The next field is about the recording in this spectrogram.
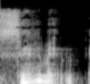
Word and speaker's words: salmon: Because we're like, because they said everybody at their school says salmon. And I was like, no, it's salmon.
